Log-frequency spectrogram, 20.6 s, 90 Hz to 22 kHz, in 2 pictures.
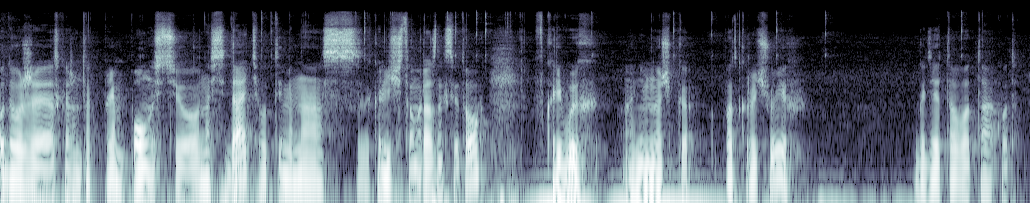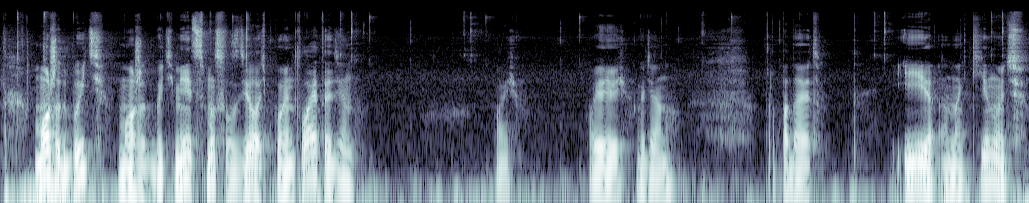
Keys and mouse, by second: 2.2 ctrl+s, 2.6 click, 3.5-4.6 drag, 4.7-13.8 drag, 10.5 shift+a, 13.2 g, 13.8-17.6 middle drag, 14.6 g, 18.5 g, 19.6 g.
